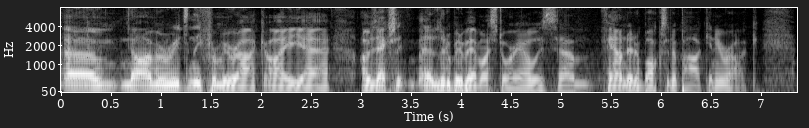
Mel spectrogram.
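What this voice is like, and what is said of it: British accent. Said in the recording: “you sound British”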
